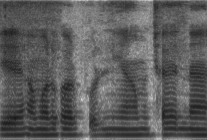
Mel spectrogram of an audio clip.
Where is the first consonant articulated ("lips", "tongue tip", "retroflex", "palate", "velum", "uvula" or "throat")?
throat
